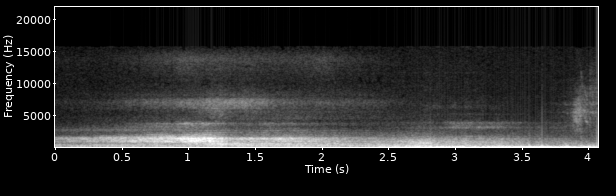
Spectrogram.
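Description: Dark sound-design swell from a TV promo soundtrack: a rising whoosh about a second in, then a deep rumble that builds from a little past two seconds.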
